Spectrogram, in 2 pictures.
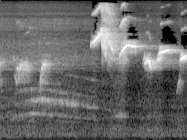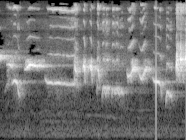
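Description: Bird song: a quick run of whistled, warbling notes that glide up and down, with one sharp click about five seconds in.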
